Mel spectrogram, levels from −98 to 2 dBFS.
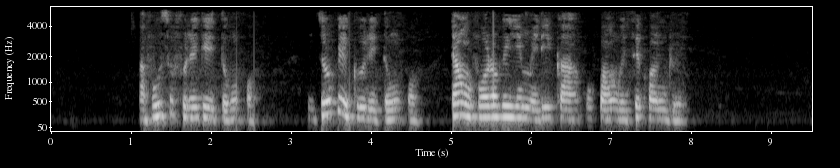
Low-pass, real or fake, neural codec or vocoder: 5.4 kHz; real; none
